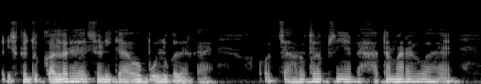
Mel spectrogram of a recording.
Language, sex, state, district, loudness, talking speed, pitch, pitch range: Hindi, male, Jharkhand, Palamu, -17 LUFS, 275 wpm, 115 Hz, 105-120 Hz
